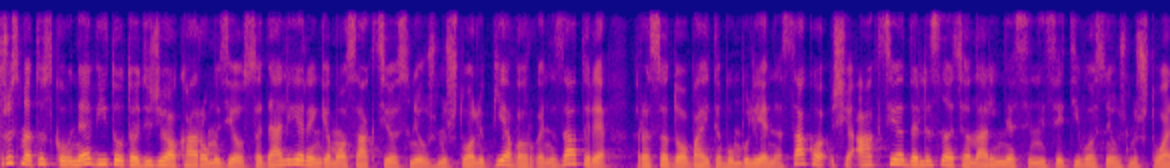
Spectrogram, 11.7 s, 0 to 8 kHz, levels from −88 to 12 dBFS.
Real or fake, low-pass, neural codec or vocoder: fake; 7.2 kHz; autoencoder, 48 kHz, 128 numbers a frame, DAC-VAE, trained on Japanese speech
